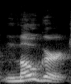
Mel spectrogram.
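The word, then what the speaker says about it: MOGRT: motion graphic temp or Moe Gert for short rhymes with yogurt a mo Gert is a self-contained file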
